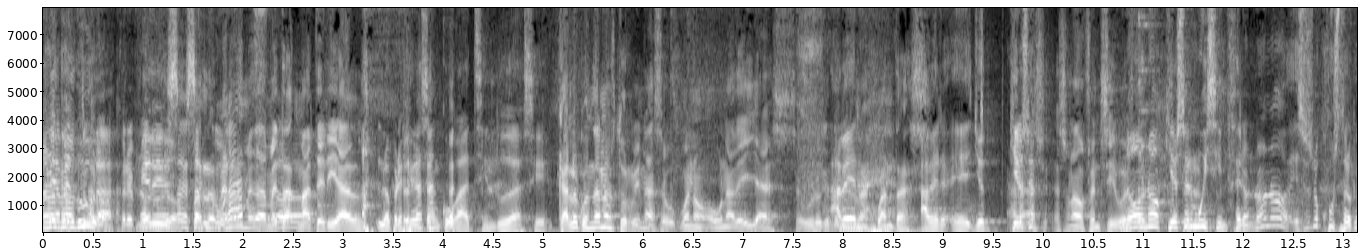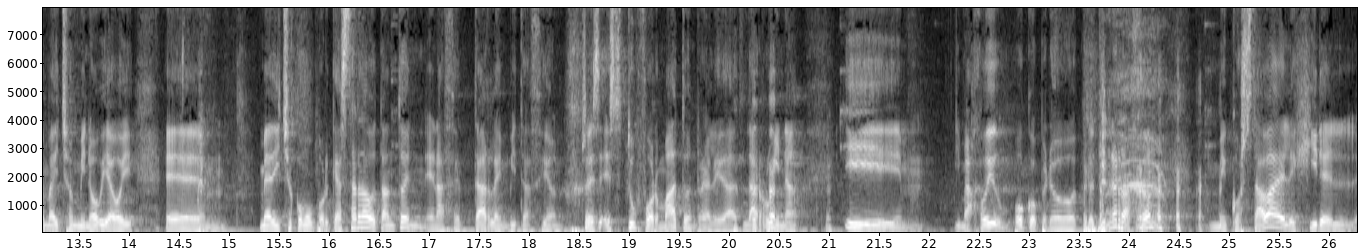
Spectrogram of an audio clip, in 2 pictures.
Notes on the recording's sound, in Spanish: Vuelven a Barcelona. El público también nos cuenta sus ruinas.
